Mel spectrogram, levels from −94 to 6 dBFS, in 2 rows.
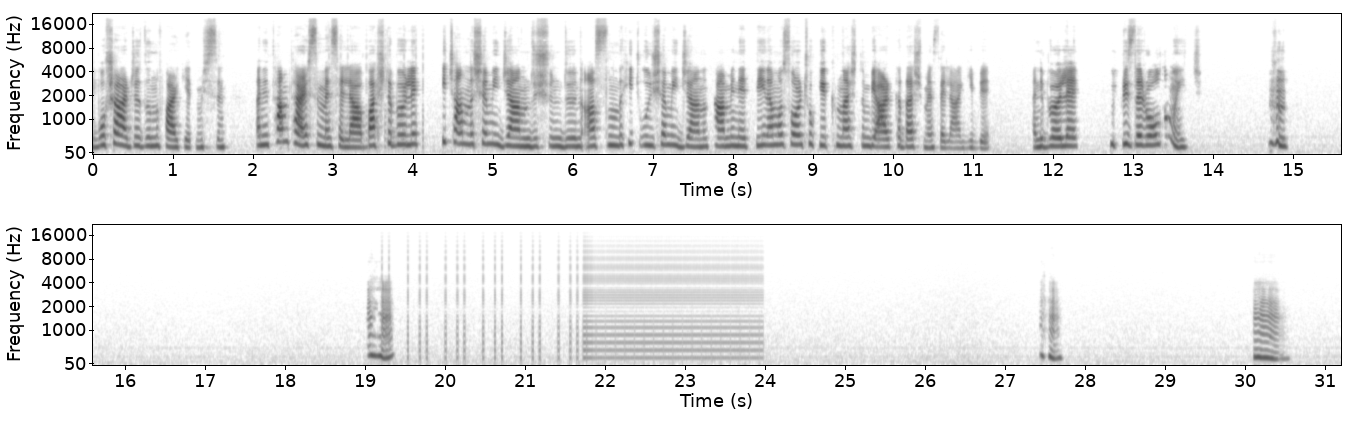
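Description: Speech, with two kinds of radio interference from a 2G handset somewhere near the recording chain. GSM signalling bursts show up twice, from 2.94 to 4.14 s and again from 19.21 to 21.67 s, as that galloping dit-dit-dit of ticks and short buzzes. That's the phone waking up to talk to the network, and the audio circuit rectifying each group of radio pulses into sound. The first patch sits about 20 dB under the speech, the second somewhat louder at around 15 dB down. Right after the second patch, from 21.73 to 23.98 s, it turns into full GSM phone buzz: a steady, hard, raspy 217 Hz tone with plenty of harmonics, about 24 dB below the speech and unrelated to it. The steadiness points to the handset holding a call, transmitting its bursts 217 times a second the whole time.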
